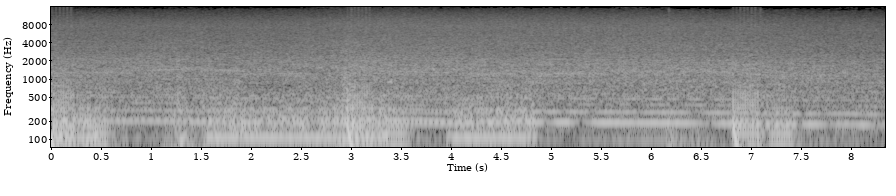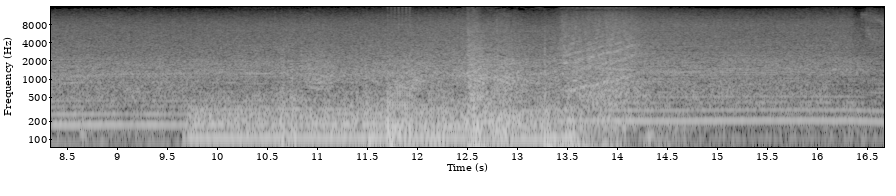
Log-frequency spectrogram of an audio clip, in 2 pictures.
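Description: A race car engine roars steadily, its pitch shifting as it changes gear.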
